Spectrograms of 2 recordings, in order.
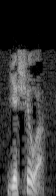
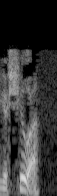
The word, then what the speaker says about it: Yeshua: Well, the name Jesus in Hebrew and also in Aramaic, the language that he and his society spoke, was Yeshua. And that Hebrew pronunciation, Yeshua, is transliterated in the Greek New Testament as Jesus.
